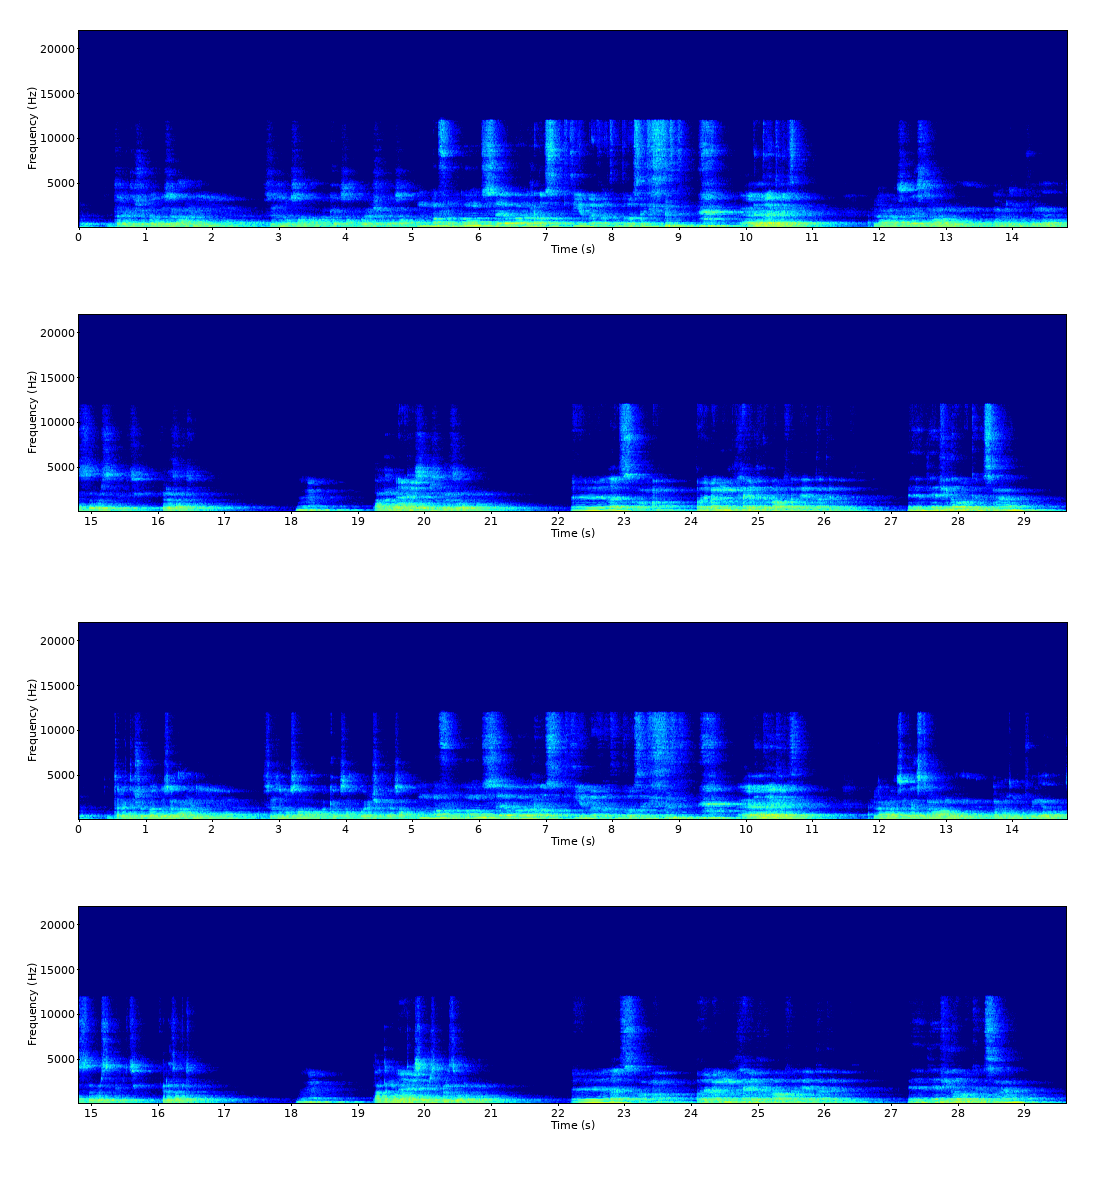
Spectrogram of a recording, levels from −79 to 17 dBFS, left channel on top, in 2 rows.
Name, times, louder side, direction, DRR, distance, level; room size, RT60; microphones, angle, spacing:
voice 1, 0.5-4.9 9.9-10.7 11.8-15.7 16.1-16.4 19.2-21.0, equal, 30° right, -2 dB, 0.3 m, -30 dB
voice 2, 5.1-9.6 10.1-10.7 18.1-18.5 19.6-19.9 22.2-26.4 27.2-28.9, left 1 dB, 75° left, -4 dB, 0.4 m, -29 dB
2.9 x 2.7 x 2.3 m, 2.2 s
head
